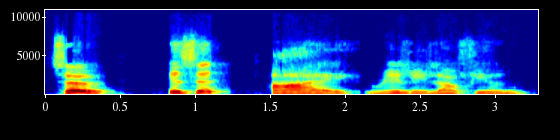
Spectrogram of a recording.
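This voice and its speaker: A man with a New Zealand accent giving a public speaking workshop, talking in a measured, deliberate way and stressing words to demonstrate. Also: mid-range voice, very animated. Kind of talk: slow instructional presentation. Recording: dull lo-fi recording.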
